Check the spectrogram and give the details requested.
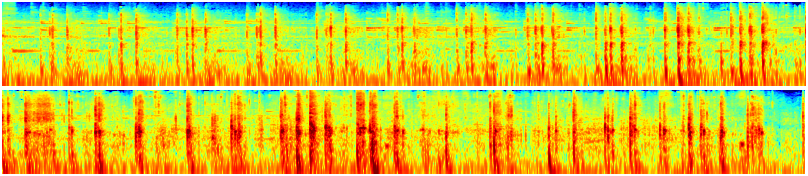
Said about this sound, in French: au coucher du soleil, alors qu'il rassemblait son troupeau, un cavalier vêtu d'un costume en argent apparut et galopa jusqu'à Pierre.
